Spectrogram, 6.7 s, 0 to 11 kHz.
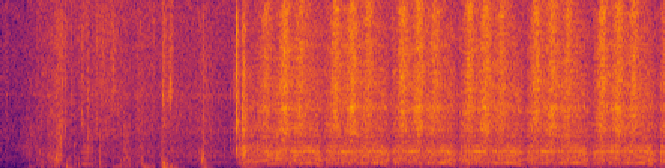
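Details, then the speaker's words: Ford 2.2 TDCi (Ranger, 125,000 mi, blowing blue smoke) cranked for compression test on cylinder 4, about 300 PSI: steady starter cranking about three beats per second, even rhythm, no firing; normal cranking. "Now, that was a lot of cranks for cylinder 4."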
